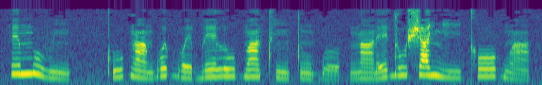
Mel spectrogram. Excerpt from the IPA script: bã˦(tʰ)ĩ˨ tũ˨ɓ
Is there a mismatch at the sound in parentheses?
no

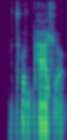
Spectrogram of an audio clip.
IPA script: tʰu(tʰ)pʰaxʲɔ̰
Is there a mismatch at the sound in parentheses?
yes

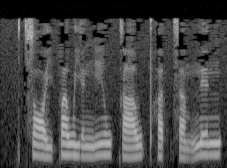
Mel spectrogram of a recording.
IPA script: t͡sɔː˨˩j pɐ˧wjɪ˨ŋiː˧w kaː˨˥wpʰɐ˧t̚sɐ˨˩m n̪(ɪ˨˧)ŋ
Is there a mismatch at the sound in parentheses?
yes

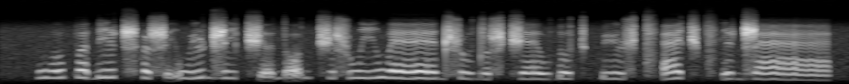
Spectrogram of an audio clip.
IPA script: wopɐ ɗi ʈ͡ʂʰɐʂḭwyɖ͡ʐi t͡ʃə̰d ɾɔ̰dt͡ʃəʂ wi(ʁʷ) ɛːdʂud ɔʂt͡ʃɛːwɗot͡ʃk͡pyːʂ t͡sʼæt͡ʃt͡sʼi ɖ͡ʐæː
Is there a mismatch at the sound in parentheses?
yes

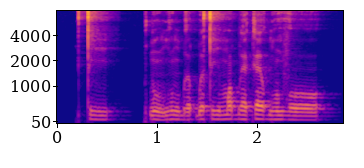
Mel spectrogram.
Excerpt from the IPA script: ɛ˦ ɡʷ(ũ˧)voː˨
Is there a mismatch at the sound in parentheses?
no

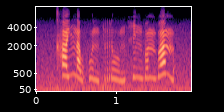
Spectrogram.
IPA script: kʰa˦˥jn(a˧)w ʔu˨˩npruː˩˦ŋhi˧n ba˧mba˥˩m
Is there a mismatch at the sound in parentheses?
yes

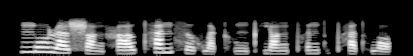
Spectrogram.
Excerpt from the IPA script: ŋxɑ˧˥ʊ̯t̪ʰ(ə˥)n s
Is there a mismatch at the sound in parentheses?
yes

